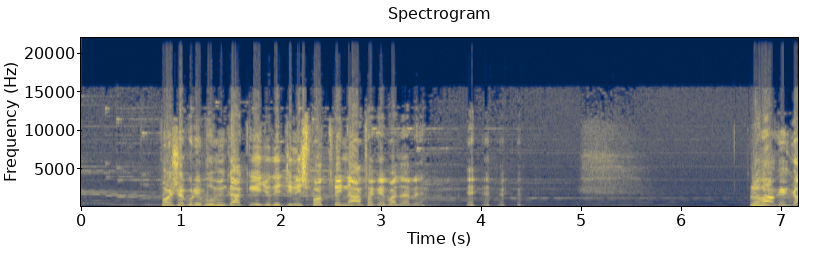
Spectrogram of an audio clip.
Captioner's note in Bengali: সশব্দ হাসি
